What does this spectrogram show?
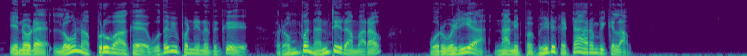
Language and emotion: Tamil, happy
